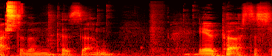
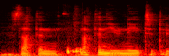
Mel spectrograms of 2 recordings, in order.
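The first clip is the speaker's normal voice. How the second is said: ordinary talk, nothing marked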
